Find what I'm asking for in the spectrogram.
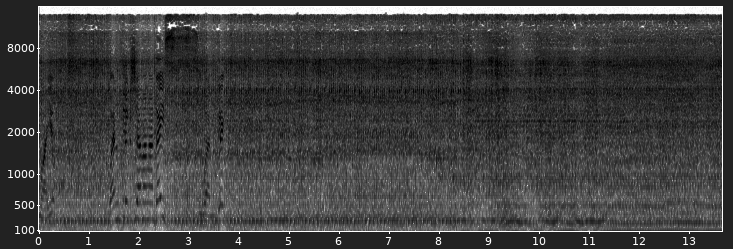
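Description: Engine cranks over, catches and settles into a steady idle with a low even beat under some background clatter; it starts and runs normally.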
